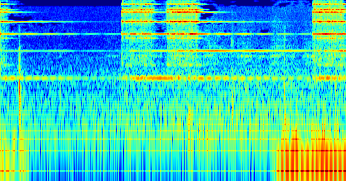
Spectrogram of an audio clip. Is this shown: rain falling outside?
no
